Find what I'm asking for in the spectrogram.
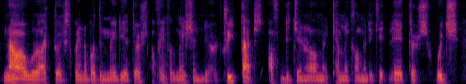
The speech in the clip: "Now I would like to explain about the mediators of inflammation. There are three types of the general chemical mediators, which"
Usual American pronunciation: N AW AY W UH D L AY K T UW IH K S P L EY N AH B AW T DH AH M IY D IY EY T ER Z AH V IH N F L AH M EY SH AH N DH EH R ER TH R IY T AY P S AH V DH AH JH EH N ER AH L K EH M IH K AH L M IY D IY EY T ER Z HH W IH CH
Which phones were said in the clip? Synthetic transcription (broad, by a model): N AW AY W UH D L AY K T UW IH K S P L EY N AH B AW T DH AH M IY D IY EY T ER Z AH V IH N F AH M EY SH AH N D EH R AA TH R IY T AY P S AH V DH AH JH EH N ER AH L K EH M IH K AH L M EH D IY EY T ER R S W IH CH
